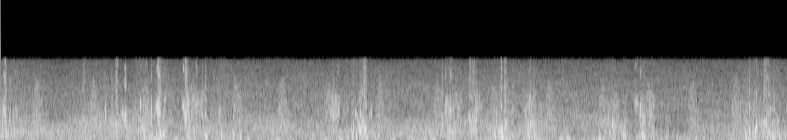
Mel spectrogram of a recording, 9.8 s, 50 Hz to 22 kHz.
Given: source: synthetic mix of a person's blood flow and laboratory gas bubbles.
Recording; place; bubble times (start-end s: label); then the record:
Doppler ultrasound of blood flow; subclavian vein
0.00-0.23 s: bubbles
1.28-1.35 s: bubbles
1.39-2.16 s: bubbles
2.25-2.82 s: bubbles
2.87-2.96 s: bubbles
4.09-4.69 s: bubbles
5.50-5.78 s: bubbles
5.83-6.02 s: bubbles
6.13-6.48 s: bubbles
6.52-6.71 s: bubbles
7.56-7.87 s: bubbles
7.92-8.21 s: bubbles
9.28-9.84 s: bubbles
From the record:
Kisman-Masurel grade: 333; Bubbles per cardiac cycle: rolling drumbeat, 9 or more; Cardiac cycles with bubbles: 50 to 99%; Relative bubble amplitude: loud (0.450 to 0.775); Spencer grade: 3 (all of the cardiac periods contain showers or single bubble signals, but not dominating or overriding the cardiac motion signals); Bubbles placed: anywhere in the cardiac cycle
